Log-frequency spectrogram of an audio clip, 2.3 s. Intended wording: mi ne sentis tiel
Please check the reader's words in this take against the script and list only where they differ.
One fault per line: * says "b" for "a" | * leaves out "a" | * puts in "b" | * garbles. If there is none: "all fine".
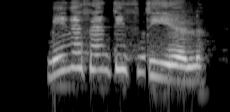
all fine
